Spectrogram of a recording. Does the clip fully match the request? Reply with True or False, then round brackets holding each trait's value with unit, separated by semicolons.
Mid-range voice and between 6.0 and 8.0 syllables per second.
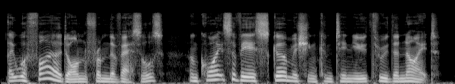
True (155 Hz; 6.2 syllables/s)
